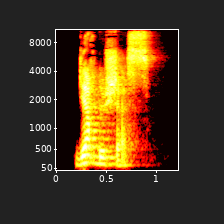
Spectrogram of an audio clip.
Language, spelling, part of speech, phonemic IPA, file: French, garde-chasse, noun, /ɡaʁ.d(ə).ʃas/, LL-Q150 (fra)-garde-chasse.wav
- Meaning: gamekeeper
